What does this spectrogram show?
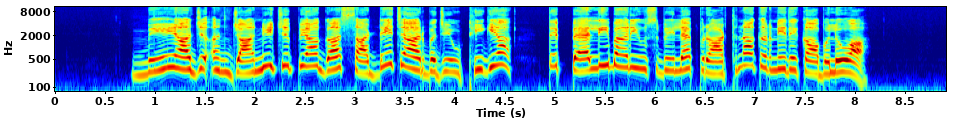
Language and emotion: Dogri, surprised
